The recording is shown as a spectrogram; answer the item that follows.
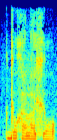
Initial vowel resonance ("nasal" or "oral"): oral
